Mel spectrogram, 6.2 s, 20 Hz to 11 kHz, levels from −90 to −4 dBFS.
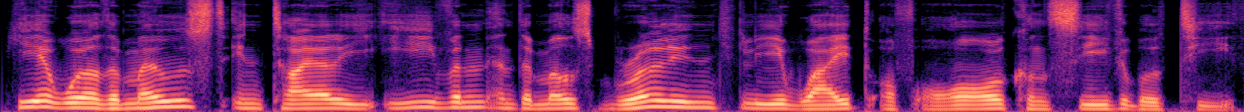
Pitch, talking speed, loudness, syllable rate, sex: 135 Hz, 145 wpm, -17 LUFS, 4.4 syllables/s, male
